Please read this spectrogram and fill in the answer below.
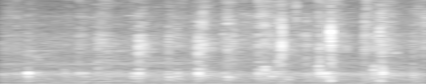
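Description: Scattered clapping from a few audience members, irregular sharp claps several a second, over a steady low hum from the public-address system.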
